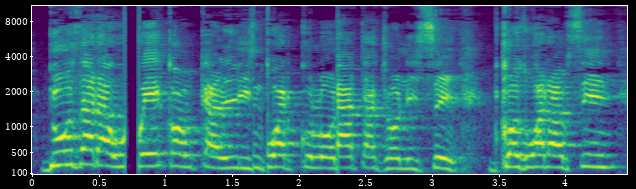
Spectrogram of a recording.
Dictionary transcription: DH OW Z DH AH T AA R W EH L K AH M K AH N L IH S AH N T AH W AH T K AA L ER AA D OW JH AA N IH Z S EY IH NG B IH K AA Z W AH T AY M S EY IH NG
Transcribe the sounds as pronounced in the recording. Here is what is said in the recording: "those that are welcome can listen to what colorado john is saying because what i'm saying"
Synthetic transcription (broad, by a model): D OW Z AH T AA W W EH K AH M K AH N L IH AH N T W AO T K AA L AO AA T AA JH AA N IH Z S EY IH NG B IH K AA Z W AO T AY M S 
